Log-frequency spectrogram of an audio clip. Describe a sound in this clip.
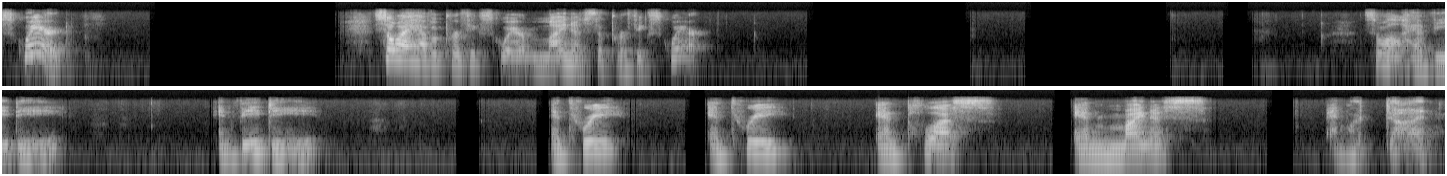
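A woman explains calmly, heard through an online call.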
